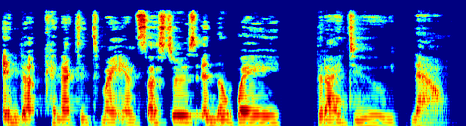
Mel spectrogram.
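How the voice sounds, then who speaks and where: The speaker is a woman with an American accent. She talks at a moderate pace. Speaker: spiritual healer. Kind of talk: personal monologue. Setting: at home in pajamas.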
